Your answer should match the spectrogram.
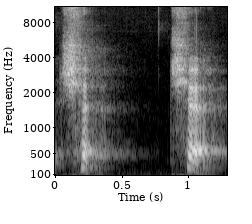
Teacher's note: So here we have a T and a Y sound. So a T and a Y together. This is pronounced as a ch, ch.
